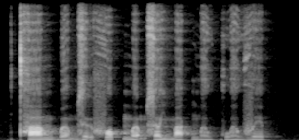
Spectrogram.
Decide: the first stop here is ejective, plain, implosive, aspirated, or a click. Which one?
aspirated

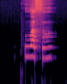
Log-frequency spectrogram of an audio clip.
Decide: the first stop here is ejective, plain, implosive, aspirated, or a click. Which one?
aspirated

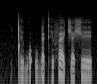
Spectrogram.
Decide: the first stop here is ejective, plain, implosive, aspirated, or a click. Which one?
click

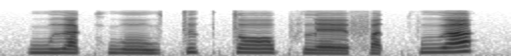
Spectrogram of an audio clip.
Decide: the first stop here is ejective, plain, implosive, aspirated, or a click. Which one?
aspirated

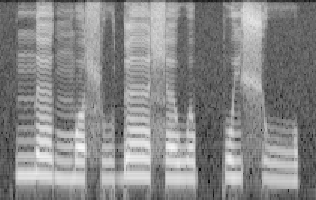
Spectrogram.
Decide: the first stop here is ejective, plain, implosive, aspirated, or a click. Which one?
implosive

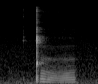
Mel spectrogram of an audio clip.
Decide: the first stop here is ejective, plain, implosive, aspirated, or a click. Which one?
click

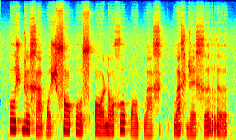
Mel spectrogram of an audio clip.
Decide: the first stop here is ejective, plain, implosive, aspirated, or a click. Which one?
plain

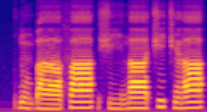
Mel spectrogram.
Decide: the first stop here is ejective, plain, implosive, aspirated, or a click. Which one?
implosive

